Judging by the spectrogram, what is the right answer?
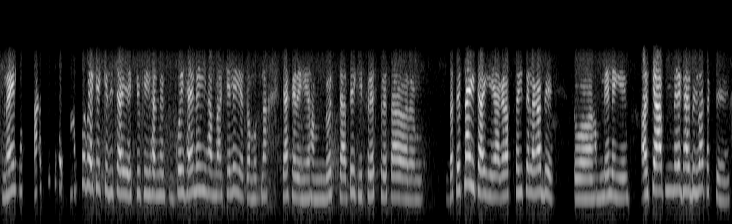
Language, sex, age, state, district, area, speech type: Urdu, female, 18-30, Bihar, Saharsa, rural, conversation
